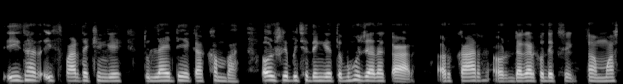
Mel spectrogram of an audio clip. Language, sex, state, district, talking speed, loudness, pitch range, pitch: Hindi, male, Chhattisgarh, Sarguja, 230 wpm, -19 LUFS, 165-180 Hz, 175 Hz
